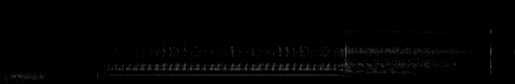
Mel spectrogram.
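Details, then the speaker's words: Ridgid subcompact drill driver, used only two or three times: steady motor whine with a fast fluttering chatter, then the tone drops out as the drill stalls; something in the gear mesh is binding, cause unconfirmed. "There's something going on inside of the gear mesh, and it's actually stopping the drill."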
